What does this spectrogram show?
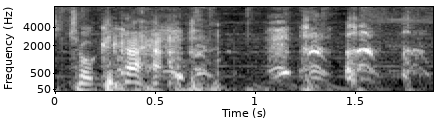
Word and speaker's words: Cho'Gath: is an american game therefore cho gap h is silent so it's choka how could we forget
